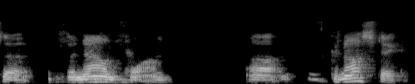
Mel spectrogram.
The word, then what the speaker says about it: Gnostic: the noun form uh canostic or in English we say Gnostic right there's no silent G they ridicule Christians saying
